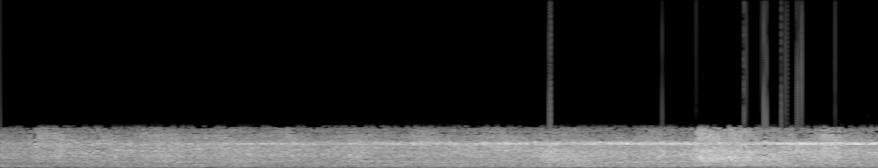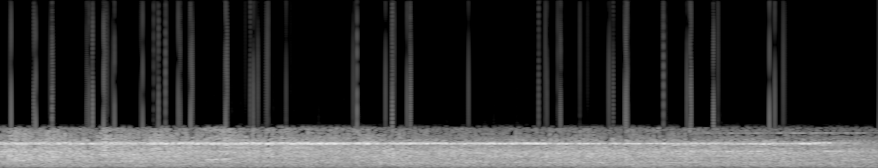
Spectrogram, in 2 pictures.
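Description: Moscow metro train pulling into the station: loud noise of the train on the rails, growing louder as it enters, with a steady high whine that cuts off near the end.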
